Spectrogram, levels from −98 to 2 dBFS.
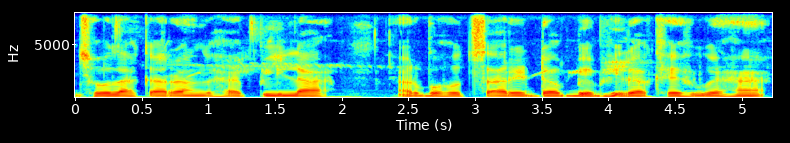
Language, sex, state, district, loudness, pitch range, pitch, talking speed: Hindi, male, Jharkhand, Palamu, -16 LUFS, 115-120 Hz, 120 Hz, 135 wpm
